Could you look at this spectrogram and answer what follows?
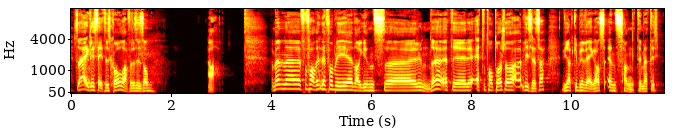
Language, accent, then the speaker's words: Norwegian; Østfold, Norway; jeg er fra Østfold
